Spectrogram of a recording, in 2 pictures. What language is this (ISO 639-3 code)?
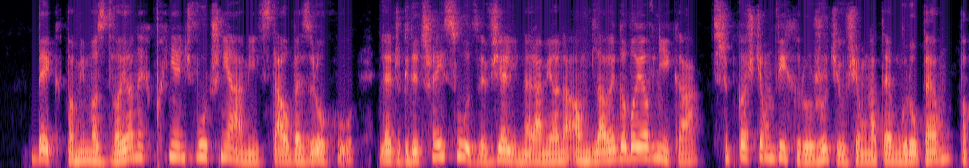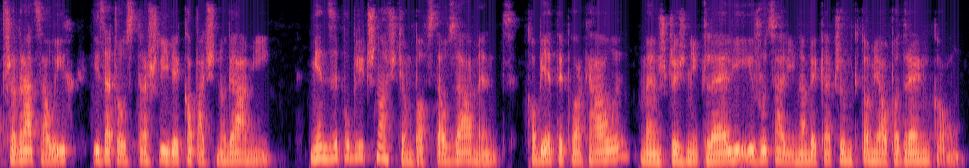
pol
